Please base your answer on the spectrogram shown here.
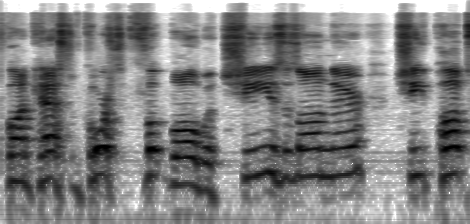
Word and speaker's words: Cheez: Cheez, like cheese, it's spelled like that.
